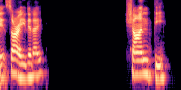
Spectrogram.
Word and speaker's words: Shanti: it sorry did I Shanti the t is soft here now there's four types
